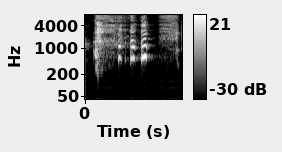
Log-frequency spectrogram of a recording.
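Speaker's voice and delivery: high, loud laugh close to crying; teary laugh. Real, not acted. Overwhelmed by a supporter's comment, a loud teary laugh. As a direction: let the laugh crack with emotion. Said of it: "I'm gonna cry".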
